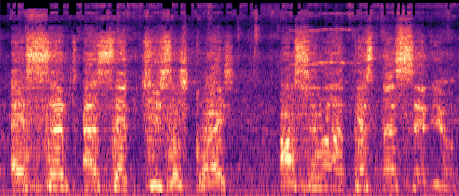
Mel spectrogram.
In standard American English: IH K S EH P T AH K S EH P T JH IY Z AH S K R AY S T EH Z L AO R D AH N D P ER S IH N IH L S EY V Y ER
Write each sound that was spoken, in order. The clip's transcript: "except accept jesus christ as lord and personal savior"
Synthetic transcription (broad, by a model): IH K S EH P T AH S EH T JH IY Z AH S K R AY S T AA S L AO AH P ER S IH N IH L S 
